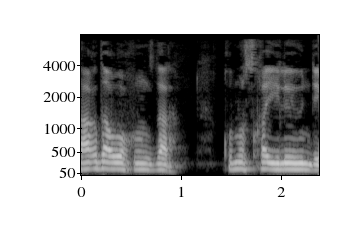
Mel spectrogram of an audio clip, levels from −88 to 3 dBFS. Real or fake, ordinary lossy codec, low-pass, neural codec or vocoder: real; MP3, 32 kbps; 7.2 kHz; none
